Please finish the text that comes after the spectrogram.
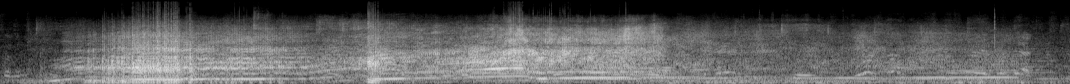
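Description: A vehicle engine revs loudly and close at a retro car fair, pitch climbing and falling in repeated surges with people talking over it.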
